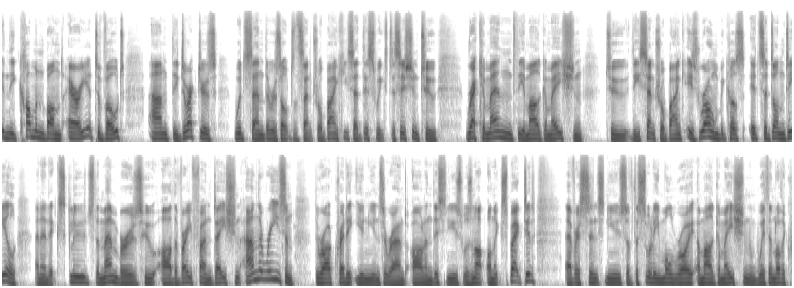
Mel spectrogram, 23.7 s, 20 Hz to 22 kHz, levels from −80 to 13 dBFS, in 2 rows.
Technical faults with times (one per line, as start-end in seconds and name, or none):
15.67 underrun with held sample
